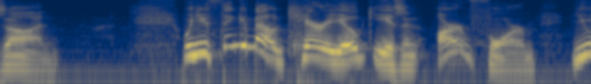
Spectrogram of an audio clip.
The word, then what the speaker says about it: karaoke: But that doesn't change the fact that the word is a clipped compound of two Japanese words, kara meaning empty and okesutora meaning orchestra.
